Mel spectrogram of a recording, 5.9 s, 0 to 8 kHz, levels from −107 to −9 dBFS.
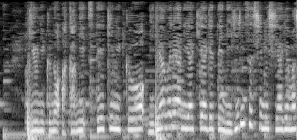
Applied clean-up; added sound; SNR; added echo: classical method WPE with log-MMSE.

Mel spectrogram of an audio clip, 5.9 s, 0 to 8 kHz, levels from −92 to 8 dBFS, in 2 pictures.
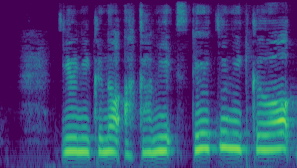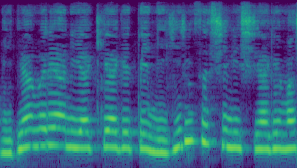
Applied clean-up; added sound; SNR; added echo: neural mask model DeepFilterNet 3.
